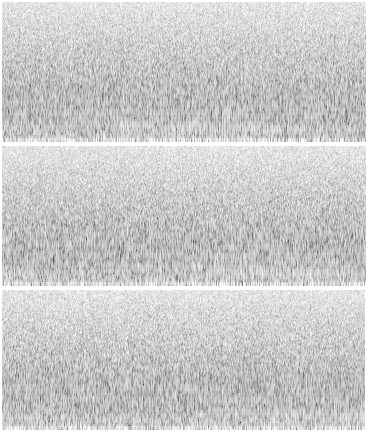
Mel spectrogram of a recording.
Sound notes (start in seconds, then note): none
